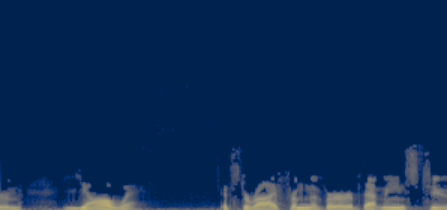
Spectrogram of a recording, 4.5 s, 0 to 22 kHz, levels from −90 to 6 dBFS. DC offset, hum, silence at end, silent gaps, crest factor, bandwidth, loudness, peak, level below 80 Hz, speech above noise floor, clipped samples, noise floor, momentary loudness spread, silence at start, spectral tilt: under 0.1%; none; 0 s; none; 16 dB; 6.4 kHz; -26 LUFS; -10 dBFS; -56 dBFS; 32 dB; under 0.1%; -57 dBFS; 12 LU; 0 s; -7.5 dB/octave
